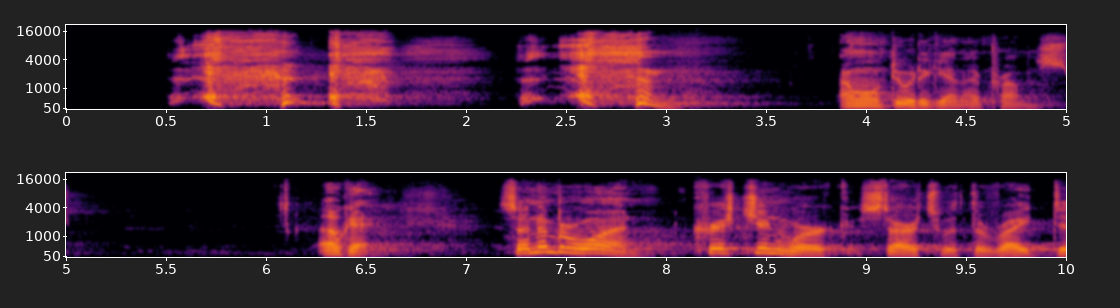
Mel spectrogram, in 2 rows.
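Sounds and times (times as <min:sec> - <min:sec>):
person coughing from a tickle in the throat: 0:00.5 - 0:03.4
speech: 0:03.9 - 0:05.1, 0:06.3 - 0:09.9.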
